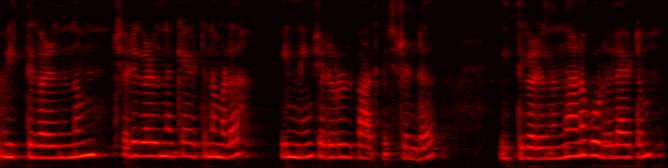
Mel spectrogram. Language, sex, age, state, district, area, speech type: Malayalam, female, 30-45, Kerala, Thrissur, urban, spontaneous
